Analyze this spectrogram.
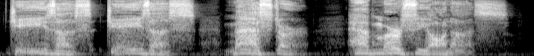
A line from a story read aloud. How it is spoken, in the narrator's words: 10 raspy voices crying out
